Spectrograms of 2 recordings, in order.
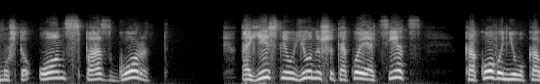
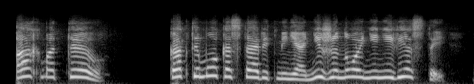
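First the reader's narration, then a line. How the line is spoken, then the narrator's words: Young woman's exclamation. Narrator (Russian): воскликнула девушка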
